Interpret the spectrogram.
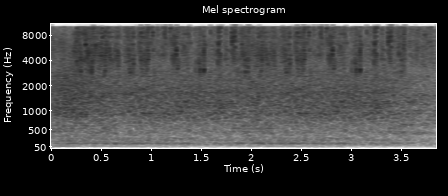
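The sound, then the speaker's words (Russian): A very large dog, whose bladder holds about one and a half liters, urinates in a strong, steady gushing stream that splashes continuously and fairly loudly for several seconds, with no voices. “А вот звуки, с которыми опорожняет мочевой пузырь очень большая собака.”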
